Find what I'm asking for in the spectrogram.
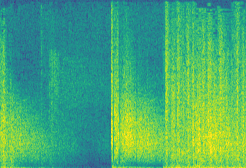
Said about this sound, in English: I can hear a bomb going down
